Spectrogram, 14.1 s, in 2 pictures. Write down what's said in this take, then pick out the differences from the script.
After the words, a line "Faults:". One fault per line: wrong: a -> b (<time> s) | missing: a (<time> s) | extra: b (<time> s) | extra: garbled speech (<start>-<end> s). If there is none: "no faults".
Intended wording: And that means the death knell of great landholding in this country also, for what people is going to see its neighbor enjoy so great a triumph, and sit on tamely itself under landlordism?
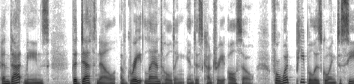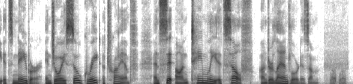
And that means the death knell of great landholding in this country also, for what people is going to see its neighbor enjoy so great a triumph, and sit on tamely itself under landlordism?
Faults:
no faults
